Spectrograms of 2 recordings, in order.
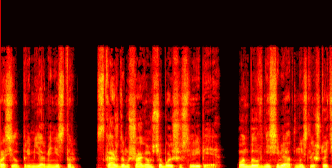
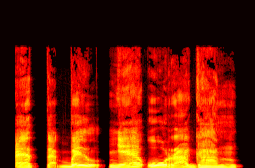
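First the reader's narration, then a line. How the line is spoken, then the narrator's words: Unhappy voice. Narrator (Russian): проговорил Фадж несчастным голосом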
